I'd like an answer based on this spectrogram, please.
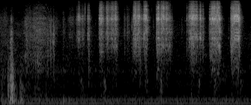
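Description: Electric motors of a radio-controlled rock crawler, its servos and drive motor, whirring in a rapid series of short high-pitched bursts as the radio controls are worked on the first power-up, starting about a second and a half in.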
